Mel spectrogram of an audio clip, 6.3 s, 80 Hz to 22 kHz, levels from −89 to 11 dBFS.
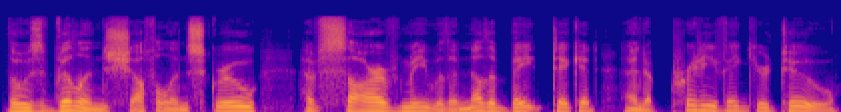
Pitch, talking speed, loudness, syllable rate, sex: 125 Hz, 160 wpm, -18 LUFS, 4.9 syllables/s, male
